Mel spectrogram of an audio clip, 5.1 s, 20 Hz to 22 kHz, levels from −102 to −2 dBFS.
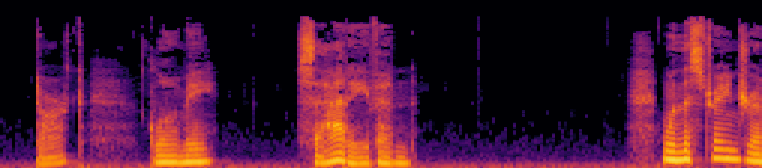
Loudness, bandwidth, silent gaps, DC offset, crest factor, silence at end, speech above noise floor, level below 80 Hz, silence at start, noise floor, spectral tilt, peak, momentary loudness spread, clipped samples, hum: -22 LUFS; 15.5 kHz; none; under 0.1%; 20 dB; 0 s; 30 dB; -50 dBFS; 0.25 s; -51 dBFS; -5 dB/octave; -4 dBFS; 21 LU; under 0.1%; none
